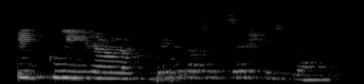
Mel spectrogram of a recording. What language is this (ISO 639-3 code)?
ces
